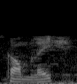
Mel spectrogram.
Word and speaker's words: Kamlesh: My name is Kamlesh, and I called for the member at this hotel, at this hotel, be like Bravo, be like Papa, 10092.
